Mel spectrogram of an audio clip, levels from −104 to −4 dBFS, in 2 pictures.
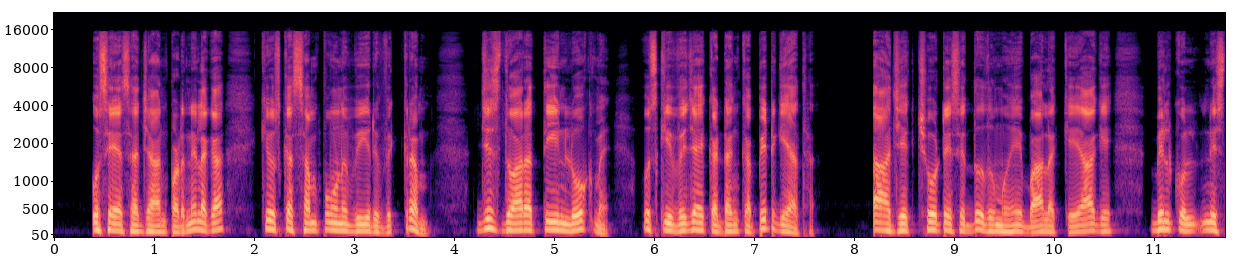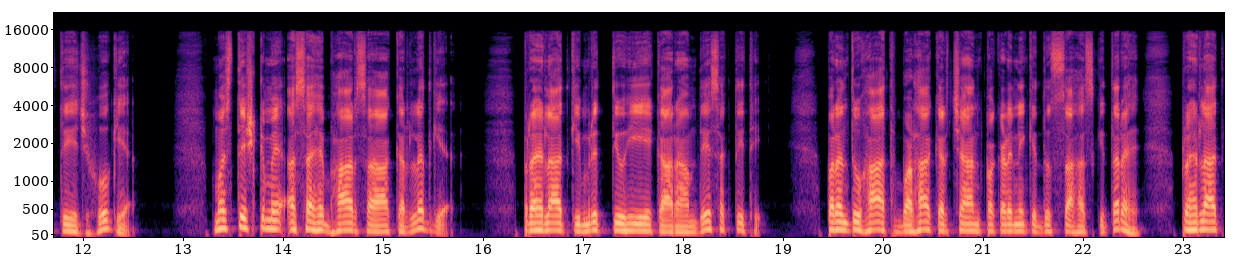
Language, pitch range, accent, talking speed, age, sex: Hindi, 110-135 Hz, native, 155 wpm, 50-69, male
